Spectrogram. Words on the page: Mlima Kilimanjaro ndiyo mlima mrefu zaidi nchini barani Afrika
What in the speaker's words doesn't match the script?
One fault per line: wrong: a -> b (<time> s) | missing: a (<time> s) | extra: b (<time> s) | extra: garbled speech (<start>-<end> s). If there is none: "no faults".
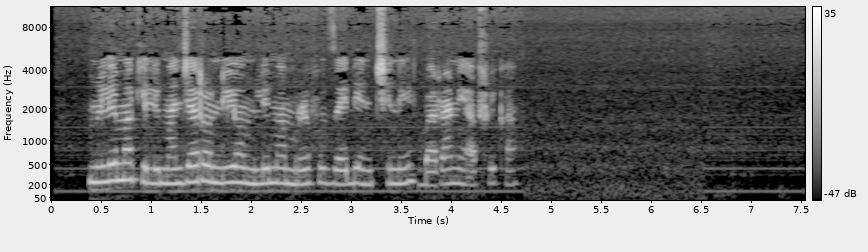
no faults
